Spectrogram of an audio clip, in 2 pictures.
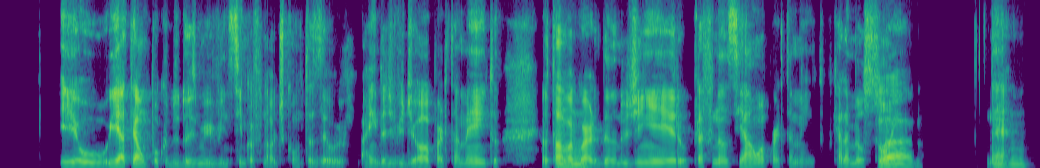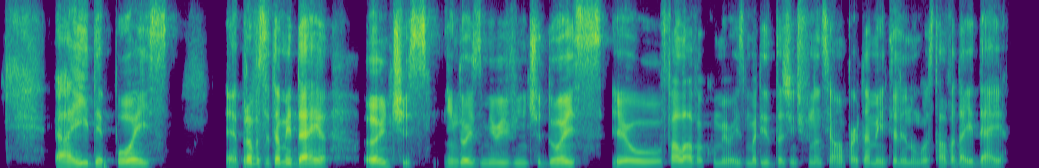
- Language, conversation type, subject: Portuguese, advice, Como você lida com a ansiedade ao abrir faturas e contas no fim do mês?
- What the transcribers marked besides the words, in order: tapping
